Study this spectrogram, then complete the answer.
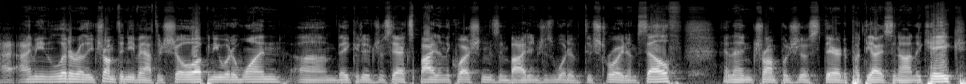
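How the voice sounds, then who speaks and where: Over noticeable background noise, a man with a fairly low pitch talks at a very fast pace in a flat monotone, with hardly any pauses. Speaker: accountant and finance commentator. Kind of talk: casual commentary video. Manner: stammers, many fillers; unscripted, off notes.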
